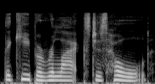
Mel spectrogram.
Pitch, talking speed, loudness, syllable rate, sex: 195 Hz, 195 wpm, -17 LUFS, 5.3 syllables/s, female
